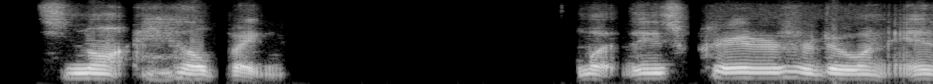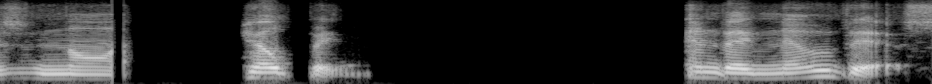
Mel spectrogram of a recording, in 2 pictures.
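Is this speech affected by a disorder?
Yes: facial paralysis after surgery; tongue.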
